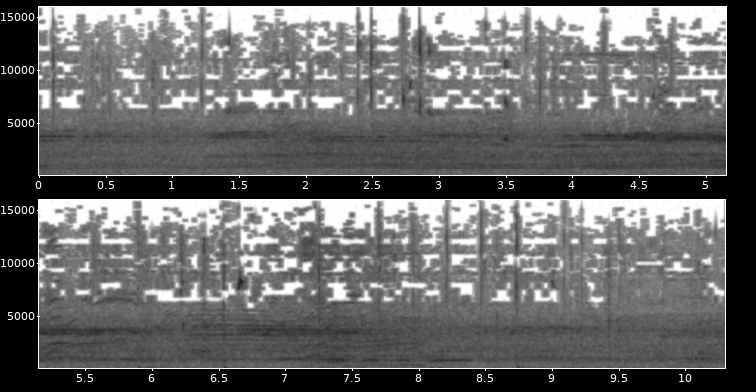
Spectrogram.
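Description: Indoor volleyball rally: the ball struck in a few sharp smacks, the loudest a little over halfway through, with short squeaks, over the steady hubbub of a large hall full of courts.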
